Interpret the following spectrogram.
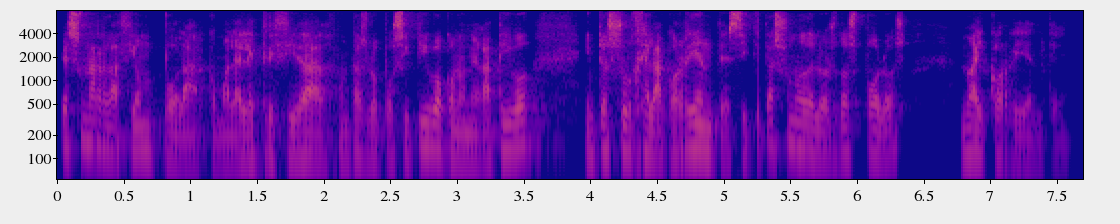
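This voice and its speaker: A man's voice: medium pitch, a little fast, a little mellow. A man giving a university lecture, reflective and acting out his talks with a student as he tells the story. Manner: reflective, acts out dialogue with a student.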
